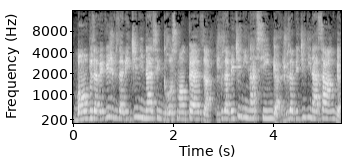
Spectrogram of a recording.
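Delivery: put-on heavy southern French accent. Imitating hypocritical TikTokers gloating about a woman: southern French accent. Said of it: "pourquoi je prends l'accent du Sud ?".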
